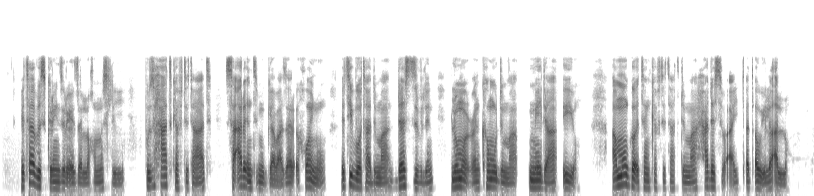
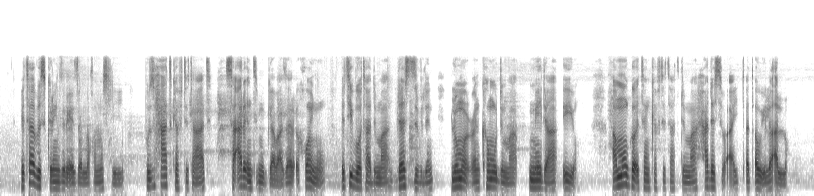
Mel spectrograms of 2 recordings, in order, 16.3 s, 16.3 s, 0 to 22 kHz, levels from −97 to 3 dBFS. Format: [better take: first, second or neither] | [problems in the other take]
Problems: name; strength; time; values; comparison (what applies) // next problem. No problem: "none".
first | noise reduction (neural separator model SepFormer DNS4)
